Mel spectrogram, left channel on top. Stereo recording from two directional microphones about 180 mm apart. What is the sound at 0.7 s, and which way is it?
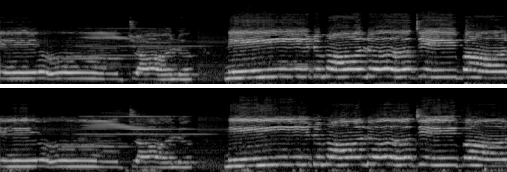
Music, 20° left (ahead or behind).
